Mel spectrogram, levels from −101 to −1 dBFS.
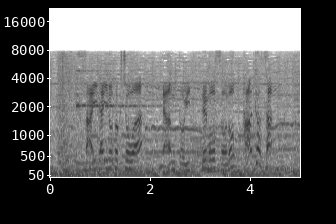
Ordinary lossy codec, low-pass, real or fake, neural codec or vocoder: none; none; real; none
